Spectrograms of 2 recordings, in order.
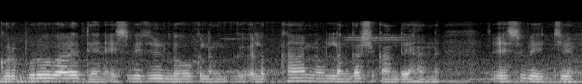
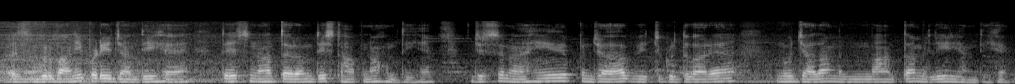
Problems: background sounds at intervals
